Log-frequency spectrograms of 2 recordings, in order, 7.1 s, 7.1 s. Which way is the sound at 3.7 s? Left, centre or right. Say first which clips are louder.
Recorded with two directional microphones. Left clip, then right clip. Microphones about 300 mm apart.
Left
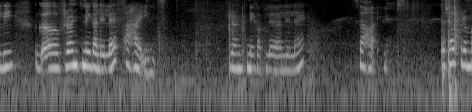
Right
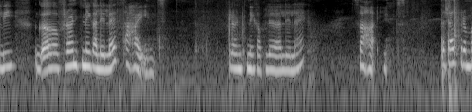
Right 10 dB; right.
